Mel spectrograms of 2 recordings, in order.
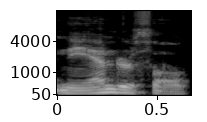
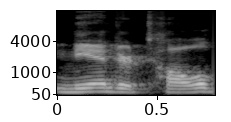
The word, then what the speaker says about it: Neanderthal: So if you're doing it German, it would be Neanderthal, but spelled with a TH.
